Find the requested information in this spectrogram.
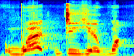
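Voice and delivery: ordinary talk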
